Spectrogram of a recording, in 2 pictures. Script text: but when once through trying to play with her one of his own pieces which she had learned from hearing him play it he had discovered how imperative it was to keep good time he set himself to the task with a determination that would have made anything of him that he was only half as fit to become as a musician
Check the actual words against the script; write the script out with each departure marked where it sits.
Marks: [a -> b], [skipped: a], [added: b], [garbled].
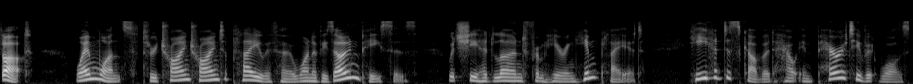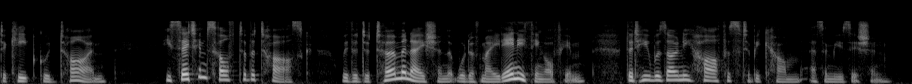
but when once through trying [added: trying] to play with her one of his own pieces which she had learned from hearing him play it he had discovered how imperative it was to keep good time he set himself to the task with a determination that would have made anything of him that he was only half as [skipped: fit] to become as a musician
